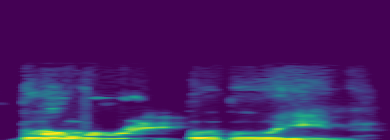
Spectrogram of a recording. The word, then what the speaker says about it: berberine: is called Berber yet Berber e-naught or bring berberine berberine ayan spell it BER BER ine burring burring gotcha and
